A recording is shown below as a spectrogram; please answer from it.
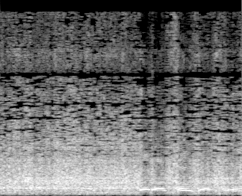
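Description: Loud, steady aircraft engine noise with a thin steady whine running through it, all but drowning a man's voice talking beneath it near the end.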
